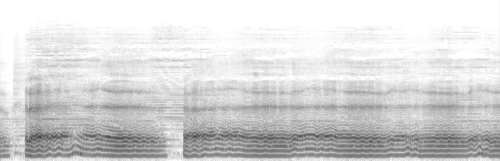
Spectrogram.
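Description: Male Carnatic vocalist singing an unaccompanied-style raga Saveri alapana, the voice sliding and oscillating through gamakas over a steady plucked-string drone. The singing breaks off briefly twice, about half a second in and again at about three and a half seconds.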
